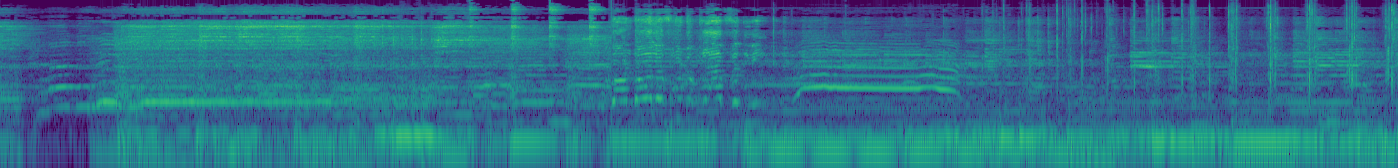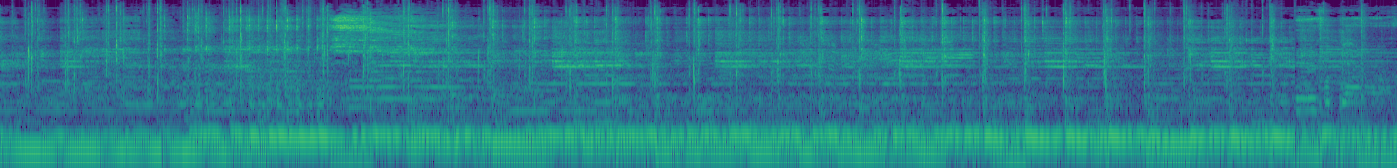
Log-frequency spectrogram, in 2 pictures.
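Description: A live rock band playing, with sung vocals and electric guitar. The singing holds long notes at first; about ten seconds in, a fast steady drum beat comes in and the music grows louder.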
